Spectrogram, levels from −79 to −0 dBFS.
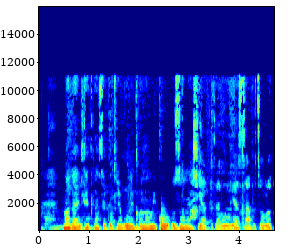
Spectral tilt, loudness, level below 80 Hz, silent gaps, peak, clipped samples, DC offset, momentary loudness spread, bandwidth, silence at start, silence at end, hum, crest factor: -6.5 dB/octave; -23 LUFS; -44 dBFS; none; -6 dBFS; under 0.1%; under 0.1%; 8 LU; 11.5 kHz; 0.05 s; 0.05 s; none; 16 dB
